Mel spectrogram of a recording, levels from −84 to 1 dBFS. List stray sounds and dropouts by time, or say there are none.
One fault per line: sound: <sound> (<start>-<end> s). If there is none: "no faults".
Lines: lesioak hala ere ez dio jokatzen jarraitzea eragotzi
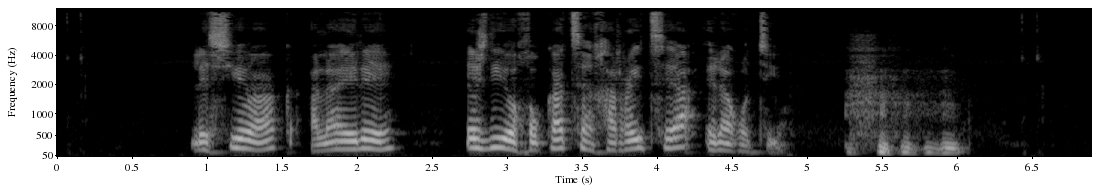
sound: laugh (5.2-6.1 s)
